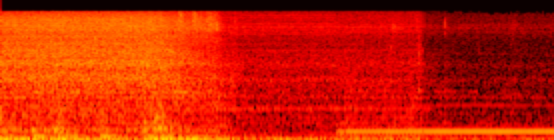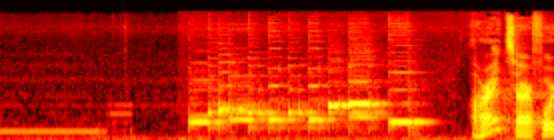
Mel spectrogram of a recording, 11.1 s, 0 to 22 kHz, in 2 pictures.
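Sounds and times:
piano music: 7.4s - 10.0s.

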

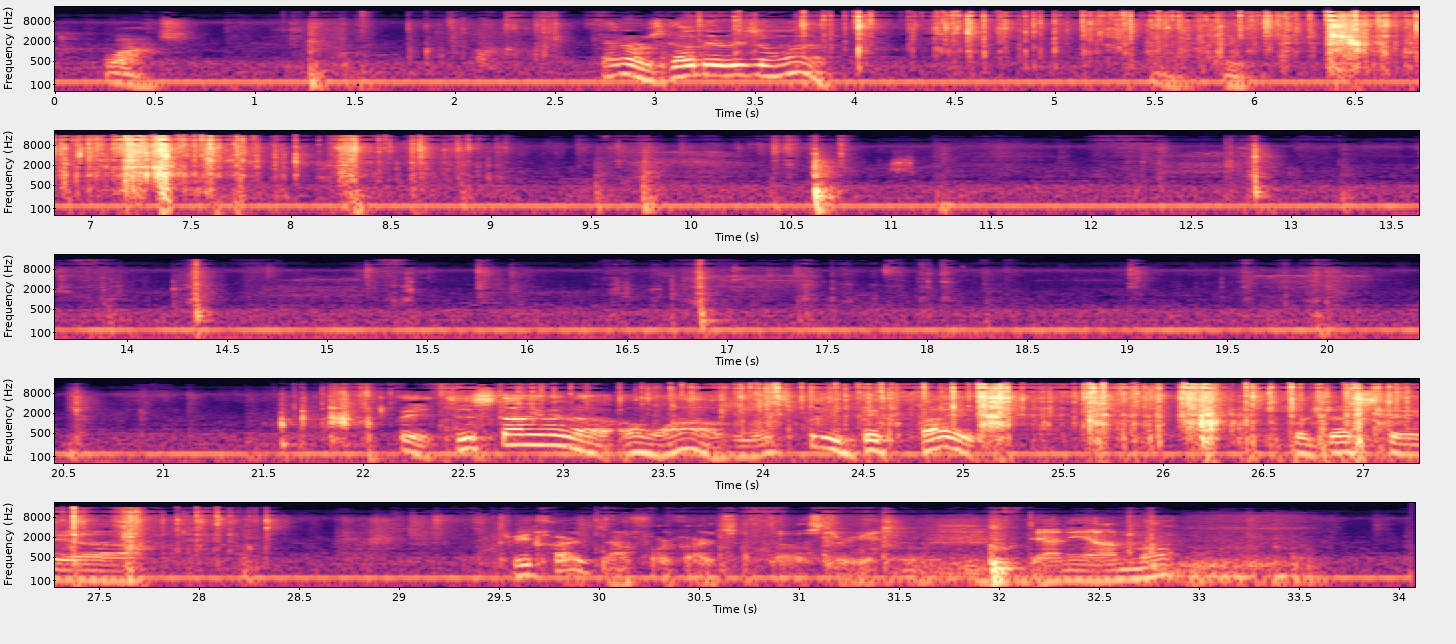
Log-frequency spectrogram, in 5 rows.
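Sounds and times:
steady low hum: 0.0s - 34.0s
foil wrapper tearing and crinkling: 2.3s - 9.1s, 21.7s - 28.4s.

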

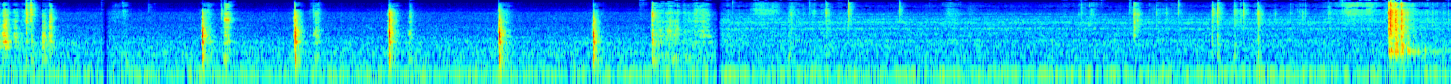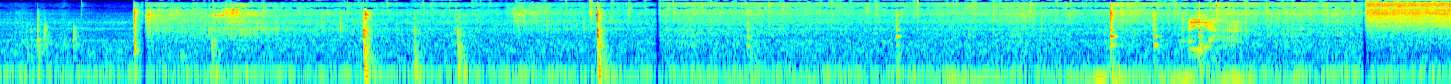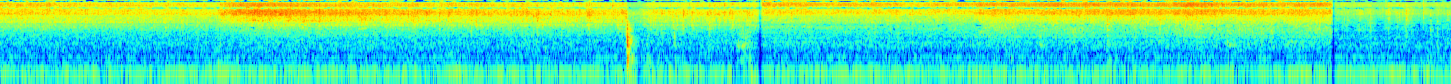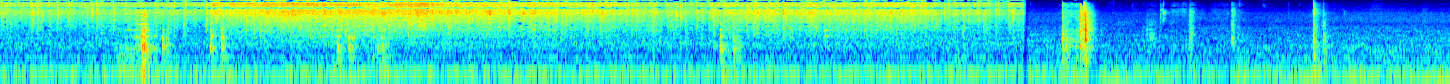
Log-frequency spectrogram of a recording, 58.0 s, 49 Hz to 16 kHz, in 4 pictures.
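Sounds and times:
egg sizzling in frying pan: 15.9s - 53.8s
food frying in oil: 15.9s - 53.8s.

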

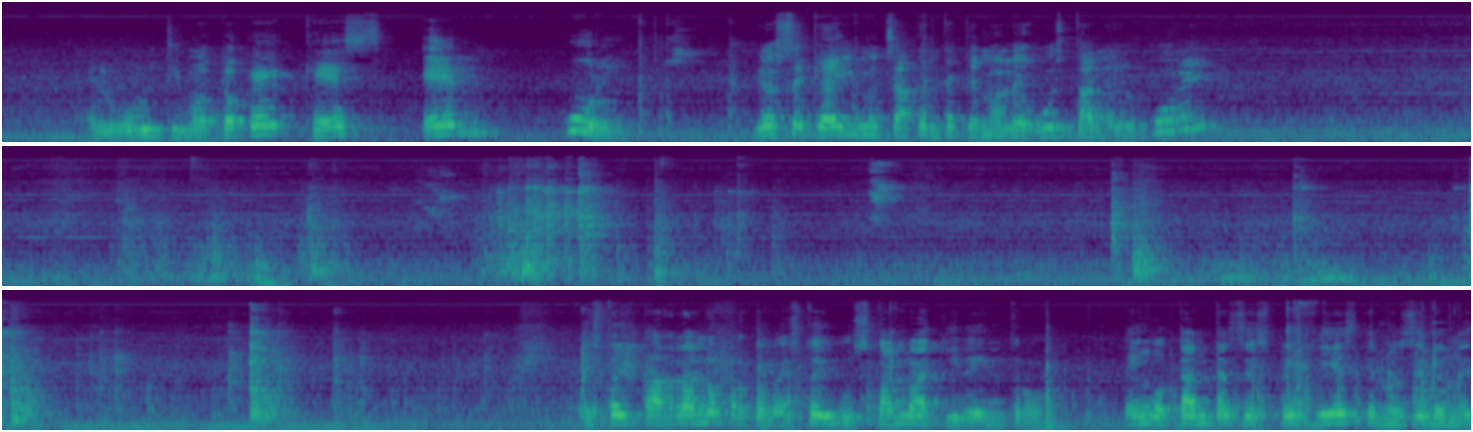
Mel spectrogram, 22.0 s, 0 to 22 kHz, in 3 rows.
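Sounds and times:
steady low hum: 0.0s - 22.0s
jars knocking and clinking: 17.6s - 22.0s.

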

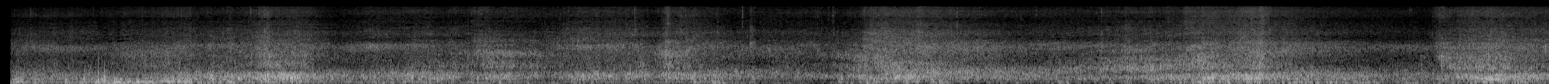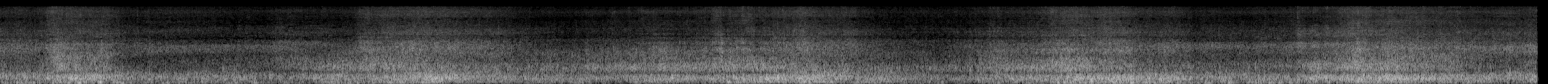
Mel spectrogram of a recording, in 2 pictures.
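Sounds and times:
small waves lapping on beach: 0.2s - 30.9s.

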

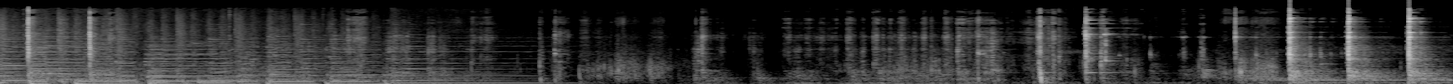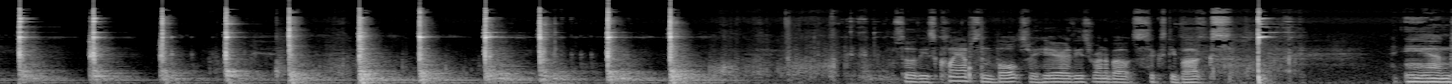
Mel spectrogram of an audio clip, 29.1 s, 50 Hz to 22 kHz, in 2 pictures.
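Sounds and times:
hammer blows on metal: 12.8s - 21.6s.

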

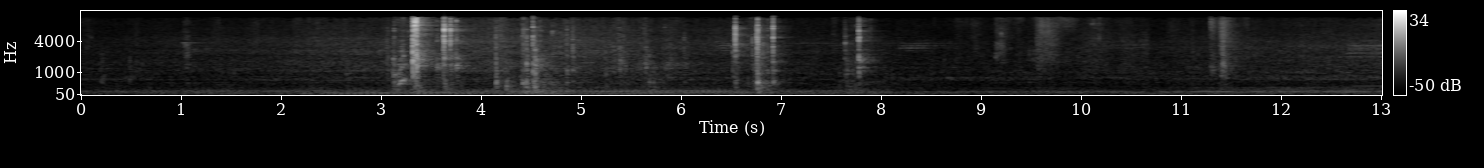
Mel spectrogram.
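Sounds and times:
metal clicks and knocks: 3.3s - 5.0s, 6.5s - 8.0s.

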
